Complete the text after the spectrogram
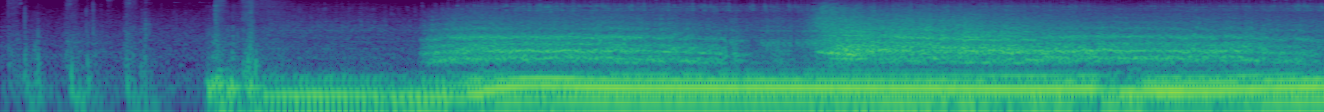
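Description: A car engine starts and revs up, then runs loudly.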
